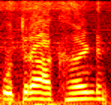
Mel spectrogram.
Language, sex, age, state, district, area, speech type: Kashmiri, male, 30-45, Jammu and Kashmir, Kulgam, rural, spontaneous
